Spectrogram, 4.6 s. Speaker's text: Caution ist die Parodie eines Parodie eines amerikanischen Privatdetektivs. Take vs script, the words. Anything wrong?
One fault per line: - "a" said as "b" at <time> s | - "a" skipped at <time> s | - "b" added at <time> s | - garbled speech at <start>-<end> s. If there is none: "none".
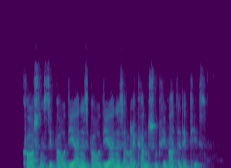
none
